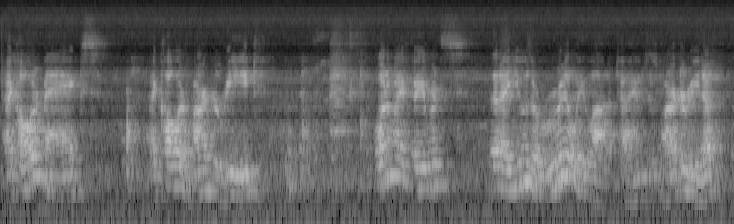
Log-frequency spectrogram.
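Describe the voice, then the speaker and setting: Casting: middle-aged father of the bride, sentimental wedding toast, mid-pitched voice, recorded from a distance in a noisy room. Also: unhurried, echoey room.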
